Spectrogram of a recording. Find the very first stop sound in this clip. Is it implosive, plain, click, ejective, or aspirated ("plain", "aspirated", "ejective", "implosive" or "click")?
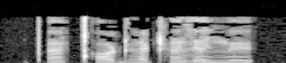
ejective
